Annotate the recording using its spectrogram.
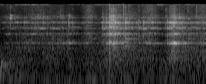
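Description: Cashews being dry-toasted and tossed in a stainless steel skillet: the nuts rattle and slide on the metal, with a faint high ringing, growing louder about a second in.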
